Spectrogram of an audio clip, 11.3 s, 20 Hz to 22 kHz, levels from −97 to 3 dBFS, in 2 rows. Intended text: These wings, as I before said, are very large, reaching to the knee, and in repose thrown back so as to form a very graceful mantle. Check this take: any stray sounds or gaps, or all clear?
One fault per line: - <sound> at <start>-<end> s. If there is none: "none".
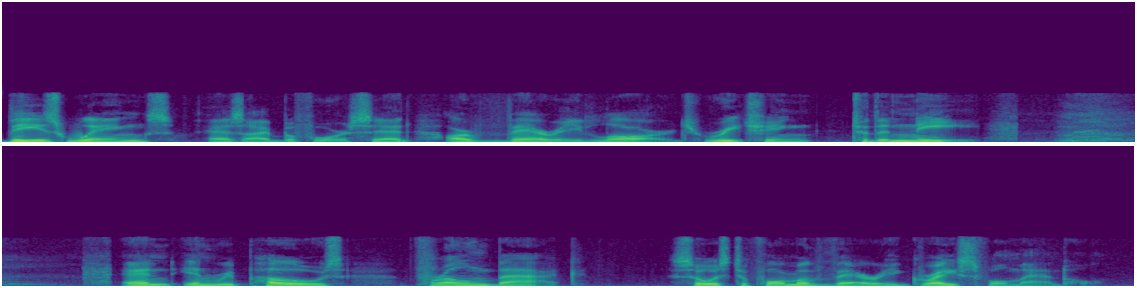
- breath at 5.2-6.0 s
